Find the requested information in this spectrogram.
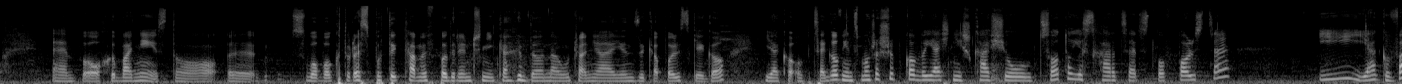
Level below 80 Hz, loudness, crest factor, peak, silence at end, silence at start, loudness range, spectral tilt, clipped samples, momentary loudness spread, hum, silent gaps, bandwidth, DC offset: -42 dBFS; -31 LUFS; 20 dB; -10 dBFS; 0 s; 0 s; 3 LU; -5.5 dB/octave; under 0.1%; 11 LU; none; none; 16 kHz; under 0.1%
